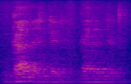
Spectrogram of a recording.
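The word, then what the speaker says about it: guaranteed: नहीं, GUA होगा, GUA RANTED single हाँ, GUARA गारंटेड, मतलब यू साइलेंट है ना, गारंटेड।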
